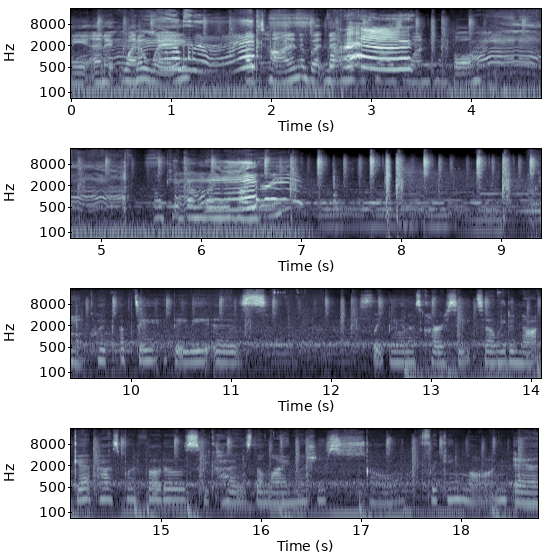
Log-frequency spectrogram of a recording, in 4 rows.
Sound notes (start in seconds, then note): 3.8 baby crying; 7.4 upbeat music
